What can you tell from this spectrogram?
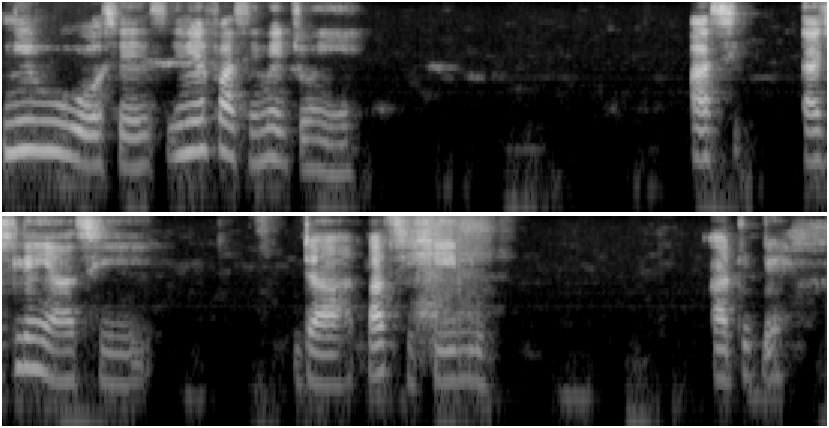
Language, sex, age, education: Yoruba, female, 46-60, tertiary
